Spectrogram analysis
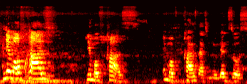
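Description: An excitable young adult with a Nigerian accent leads a rowdy party word game, chanting repeated prompts and sometimes shouting. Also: mid-range voice, unhurried. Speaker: game leader calling out category prompts. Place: outdoor yard against a painted wall. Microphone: far camera. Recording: noisy, echoey, distant camera sound.

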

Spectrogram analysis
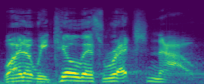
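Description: A man's voice: on the high side, lively intonation, a little slow, fairly bright tone, a little hiss or hum. An actor playing an arrogant, bloodthirsty young male Sith apprentice in a video game. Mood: eager. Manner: eager, cruel. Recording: reverberant game audio.

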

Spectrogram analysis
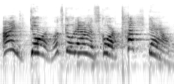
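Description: A woman giving excitable live commentary while playing a football video game, cheering and groaning at the plays and chatting to viewers. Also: extremely high pitch, measured pace, rough recording.

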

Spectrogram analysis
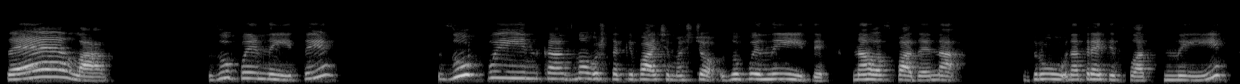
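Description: Woman teacher, fairly high voice, slow careful dictation, muffled lo-fi sound. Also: darkish tone. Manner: slow, deliberate dictation, stressing syllables. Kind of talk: classroom language lesson. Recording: muffled lo-fi recording.

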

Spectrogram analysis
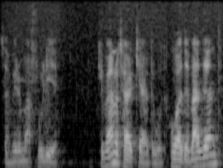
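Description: A man's voice: mid-range voice, sing-song, warm tone, slight background noise. A young adult man teaching a classroom vocabulary lesson, explaining grammar and having students repeat phrases after him. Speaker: English teacher.

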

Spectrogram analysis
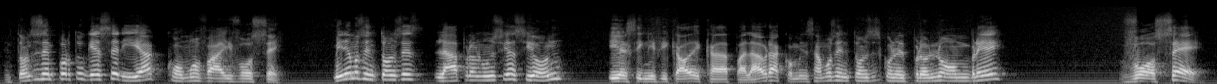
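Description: A man teaching a recorded language lesson, slowly and deliberately modelling pronunciation and checking in with the learners. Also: sits high, lively intonation. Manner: slow, deliberate pronunciation drills with frequent "¿cierto?" check-ins.

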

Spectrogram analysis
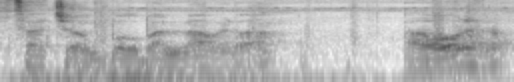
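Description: A young man from Spain with a Spanish accent, excitedly commenting on his own gameplay and talking straight to his viewers, now and then breaking into shouts. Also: medium pitch, very fast, vocal fry, crowd noise. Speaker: gaming youtuber.

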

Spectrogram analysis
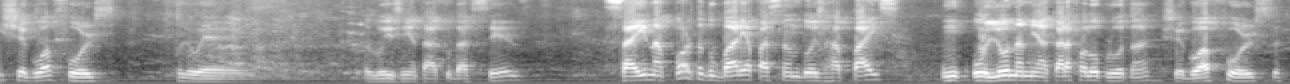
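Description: At a live stage show, a comedian tells folksy jokes in colloquial speech. His voice is fairly high-pitched and mellow, suited to stand-up joke telling.

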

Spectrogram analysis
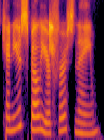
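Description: Stilted, high-pitched female examiner. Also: takes it slowly, a bit bright, smooth, no echo. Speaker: speaking test examiner. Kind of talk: scripted exam questioning.

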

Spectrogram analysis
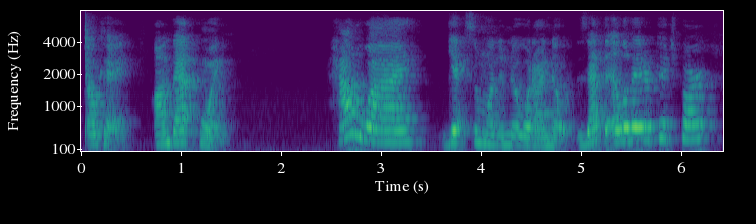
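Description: A woman's voice: fairly high pitch, sing-song, moderate pace, a bit bright. Woman interviewer asking follow-up questions. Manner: engaged, asks questions and sums up answers. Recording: roomy, dull lo-fi sound.

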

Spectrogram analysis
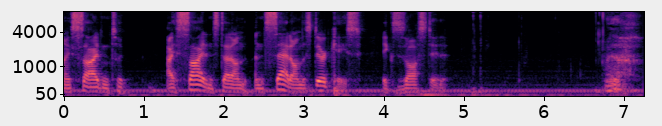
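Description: A fairly low, slightly bright male voice narrates a visual novel aloud as a let's play host, keeping things casual with slangy, mock-exasperated commentary. There's a little hiss or hum in the recording.

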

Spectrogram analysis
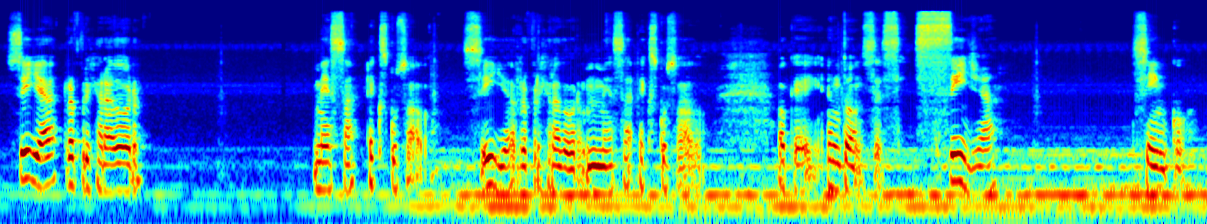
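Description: Slow-talking jumpy woman streamer. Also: fairly low pitch, music in the background. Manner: nervous, jokey, talks to viewers, sudden shrieks. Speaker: gameplay streamer. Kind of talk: horror game commentary.

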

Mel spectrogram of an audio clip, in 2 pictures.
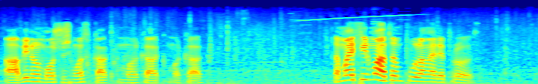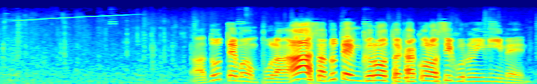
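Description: A man giving loud, profane let's play commentary on a horror game, talking to his viewers and yelping at scares. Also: on the high side, big pitch swings, dull audio. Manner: jumpy, profane, loud outbursts; talks to viewers while playing. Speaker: gaming YouTuber.

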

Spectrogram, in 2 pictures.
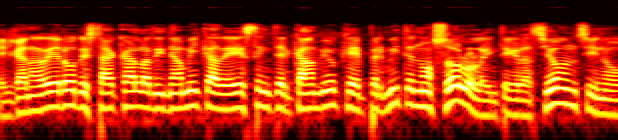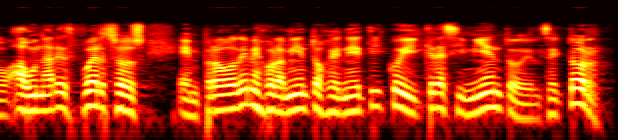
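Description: A man's voice: a little high, fairly quick, few pauses. Guy reading a tv news report, scripted, kinda muffled lo-fi sound.

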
